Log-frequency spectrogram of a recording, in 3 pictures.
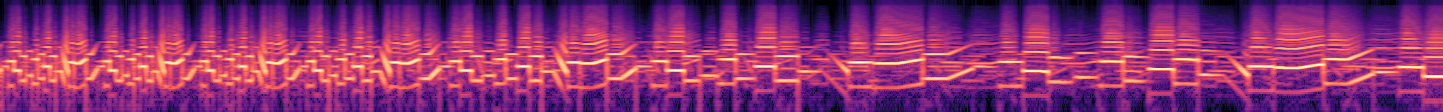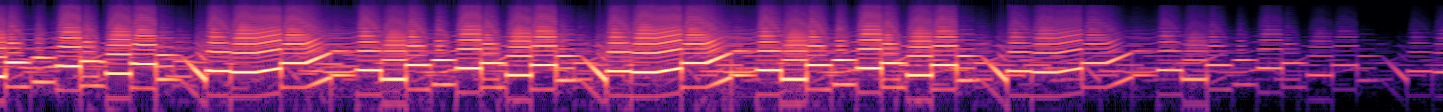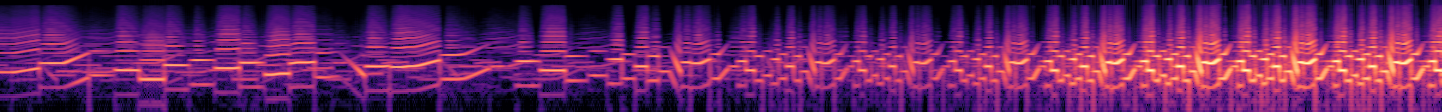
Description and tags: midian gates
i created this sample on my old keyboard.
peace, wierd, lcd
